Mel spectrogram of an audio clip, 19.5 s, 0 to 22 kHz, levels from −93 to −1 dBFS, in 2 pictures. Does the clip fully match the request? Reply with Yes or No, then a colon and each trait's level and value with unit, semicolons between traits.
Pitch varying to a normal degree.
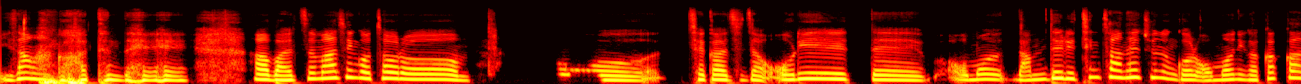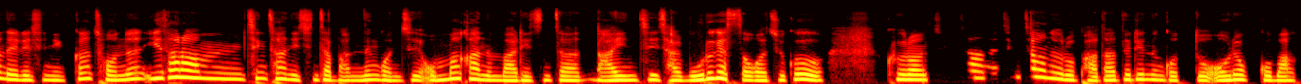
Yes: average, 4.9 semitones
